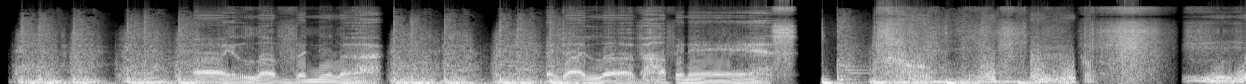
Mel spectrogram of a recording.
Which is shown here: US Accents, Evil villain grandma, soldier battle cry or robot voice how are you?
soldier battle cry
